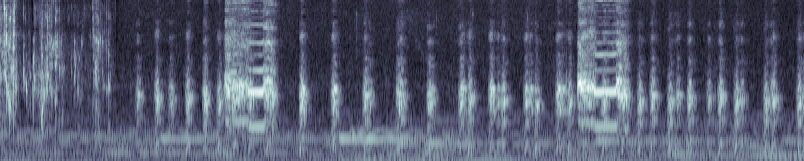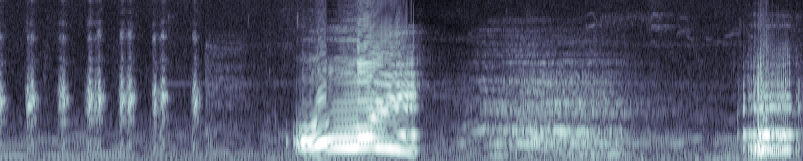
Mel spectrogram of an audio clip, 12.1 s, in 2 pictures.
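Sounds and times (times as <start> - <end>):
hen clucking: 0.6 - 7.6
hen squawking: 0.7 - 7.6.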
